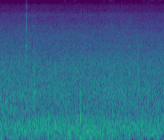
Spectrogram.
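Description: Steady, even rushing hiss of outdoor background noise with no distinct events, apart from one faint click about a third of a second in.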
